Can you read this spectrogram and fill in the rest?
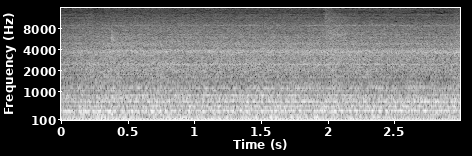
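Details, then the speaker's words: Ford Fiesta ST running after a cloned replacement ECU was fitted, following long running trouble; warming up, with an even, steady note, no stumbles or misfire: normal smooth running. "but i honestly don't believe it i don't believe that it's running right after all the trouble we've had with it unbelievable"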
